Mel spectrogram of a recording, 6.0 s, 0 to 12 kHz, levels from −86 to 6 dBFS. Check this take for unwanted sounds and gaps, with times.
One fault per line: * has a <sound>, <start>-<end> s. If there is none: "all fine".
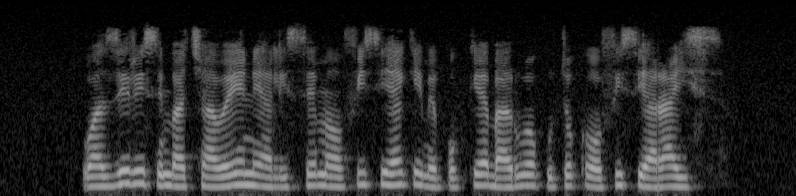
all fine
